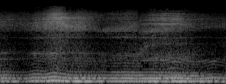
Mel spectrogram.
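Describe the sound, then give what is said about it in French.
A mosquito buzzes in a steady, continuous whine, a night-time pest droning alone with a slight wavering in pitch. “Aïe, sale bête! Tout petit, comme ça. Oh là là, les moustiques!”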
